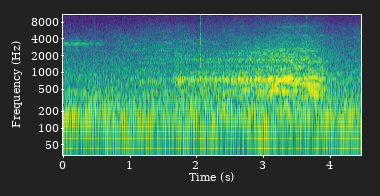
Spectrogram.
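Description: A motor vehicle driving past in the street: its engine note swells about two seconds in, drops in pitch as it goes by, and stops abruptly near the end, over a steady hum of traffic.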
